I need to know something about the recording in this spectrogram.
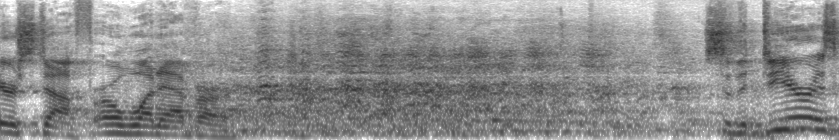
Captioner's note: audience laughing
